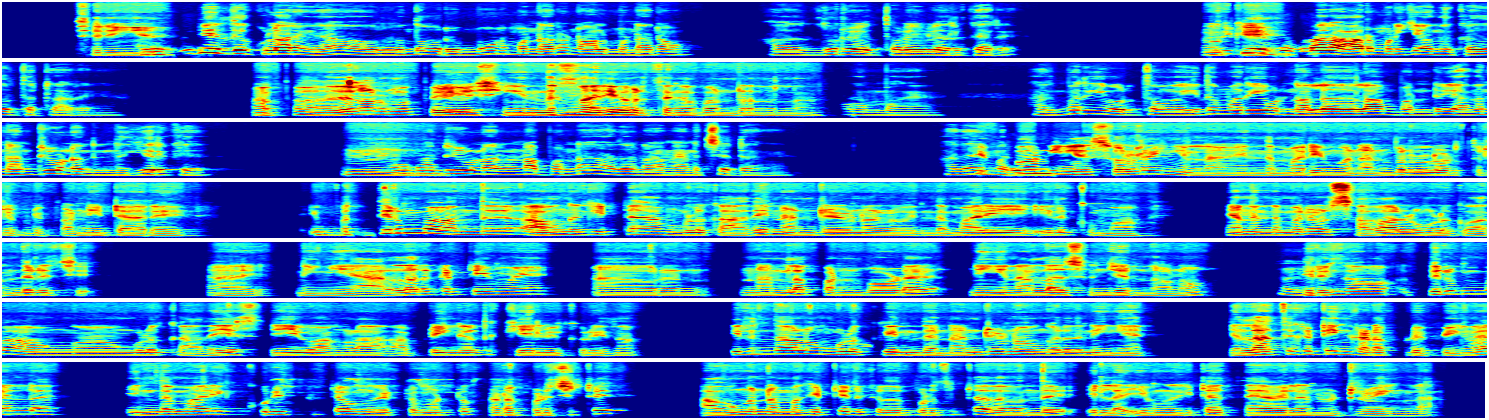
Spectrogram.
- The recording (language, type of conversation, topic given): Tamil, podcast, நாள்தோறும் நன்றியுணர்வு பழக்கத்தை நீங்கள் எப்படி உருவாக்கினீர்கள்?
- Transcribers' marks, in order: laughing while speaking: "இந்த மாரி ஒருத்தங்க பண்றதெல்லாம்"; "பண்ணி" said as "பன்றி"; "இன்னும்" said as "உனகுன்னு"; drawn out: "ம்"; unintelligible speech; "கடைபிடிப்பீங்களா" said as "கடப்பிடுப்பீங்களா"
